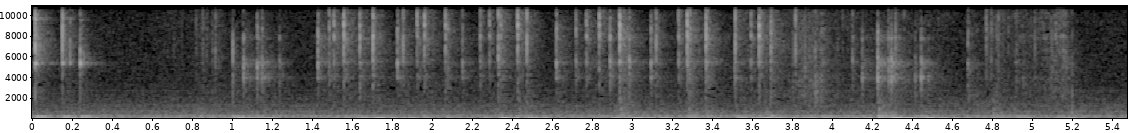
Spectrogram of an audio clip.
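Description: Long nails tap quickly and irregularly on a glass jar about two-thirds full of small brown seeds, standing upside down on its metal lid. The taps come out as short, bright clicks with almost no ring, over a steady low rumble.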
